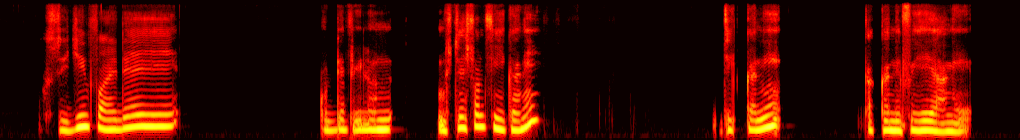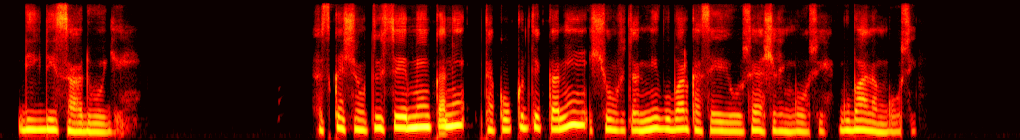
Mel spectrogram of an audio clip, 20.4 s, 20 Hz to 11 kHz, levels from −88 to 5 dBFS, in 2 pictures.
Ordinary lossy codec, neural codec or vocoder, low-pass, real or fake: none; none; 9.9 kHz; real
